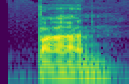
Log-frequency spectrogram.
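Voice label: "pan", Spanish, male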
